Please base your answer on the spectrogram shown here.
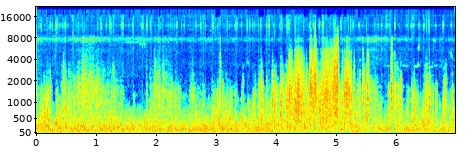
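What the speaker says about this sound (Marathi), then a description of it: "वारं तर इतकं सुटलंय ना नको झालं ह्या वारेनं" Strong wind blows outdoors over grassy open country, roaring constantly and buffeting the microphone in loud, unbroken gusts with no voices.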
